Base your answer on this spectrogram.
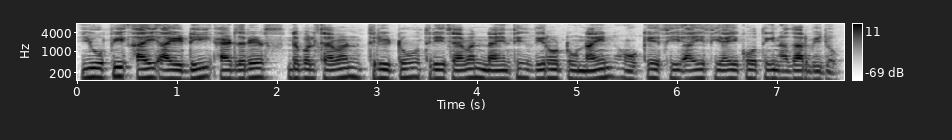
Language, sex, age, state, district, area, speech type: Urdu, male, 18-30, Delhi, Central Delhi, urban, read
